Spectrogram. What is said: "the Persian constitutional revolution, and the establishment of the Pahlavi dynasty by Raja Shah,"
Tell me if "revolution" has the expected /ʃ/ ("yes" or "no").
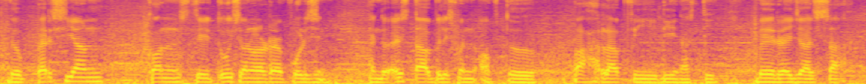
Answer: no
